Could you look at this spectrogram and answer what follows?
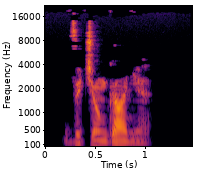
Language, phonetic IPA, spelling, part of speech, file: Polish, [ˌvɨt͡ɕɔ̃ŋˈɡãɲɛ], wyciąganie, noun, Pl-wyciąganie.ogg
